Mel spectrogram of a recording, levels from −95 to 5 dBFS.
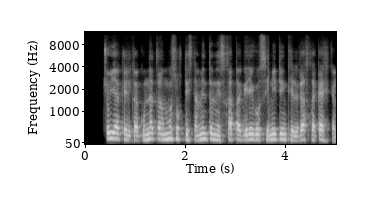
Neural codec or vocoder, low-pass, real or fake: autoencoder, 48 kHz, 32 numbers a frame, DAC-VAE, trained on Japanese speech; 10.8 kHz; fake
